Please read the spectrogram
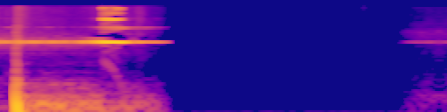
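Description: Public-address microphone feedback squeal: one high, steady tone that rings loudly and then cuts off suddenly a little under a second in, with a short low thump just after it begins.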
